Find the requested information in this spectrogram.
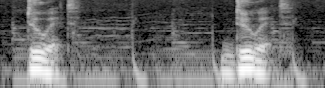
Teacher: Can you hear the sound that's intruding there? It's a w sound. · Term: intrusion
